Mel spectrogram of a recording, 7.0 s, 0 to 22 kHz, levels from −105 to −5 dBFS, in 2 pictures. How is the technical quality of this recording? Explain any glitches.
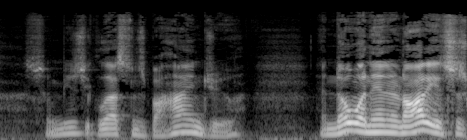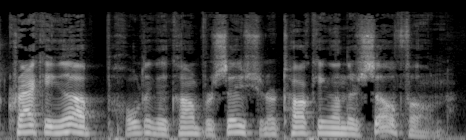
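No glitches or faults are audible.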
